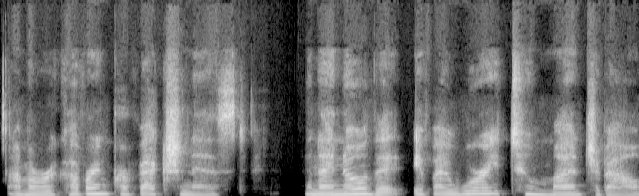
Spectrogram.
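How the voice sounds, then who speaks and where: In an American accent, a woman speaks quietly with a calm, dark, mellow tone, the sound dry and close with no echo on a very clean recording with a silent background. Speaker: channel host reading articles aloud. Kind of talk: introduction to a read-aloud episode. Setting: home recording. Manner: calm and quiet; medium pace, clear enunciation.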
